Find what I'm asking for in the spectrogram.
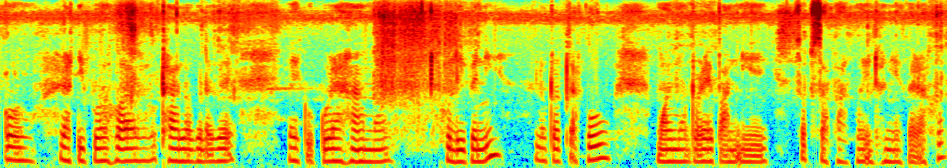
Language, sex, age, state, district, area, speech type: Assamese, female, 30-45, Assam, Sivasagar, rural, spontaneous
